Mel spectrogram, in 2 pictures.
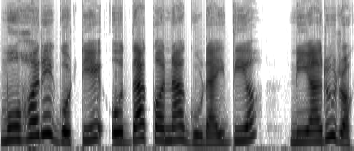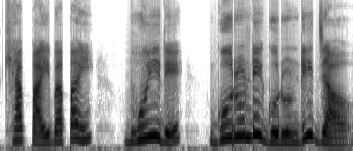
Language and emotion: Odia, neutral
